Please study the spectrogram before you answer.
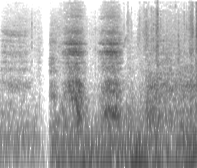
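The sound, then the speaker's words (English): Deep, measured breaths: after a brief silence, a few airy swells rise and fall in slow rhythm over steady background noise, with no talk. “Guys, just breathe. The key to this is just deep, measured breath. Follow me.”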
